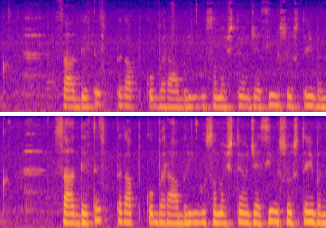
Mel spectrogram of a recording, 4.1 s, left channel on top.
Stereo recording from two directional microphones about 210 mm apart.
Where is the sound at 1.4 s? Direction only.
50° right (ahead or behind).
